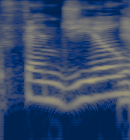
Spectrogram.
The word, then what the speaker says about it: Fangio: Vic Fangio? – Yeah.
